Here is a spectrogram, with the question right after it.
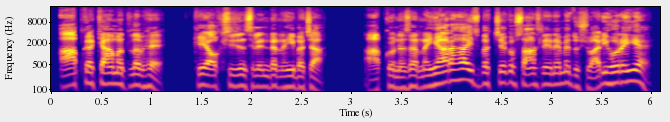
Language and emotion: Urdu, angry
